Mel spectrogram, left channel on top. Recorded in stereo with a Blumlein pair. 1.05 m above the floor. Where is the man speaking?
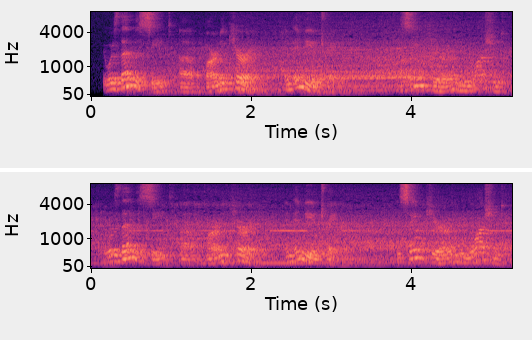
50° left, 1.9 m; by 5.2 s 80° right, 1.5 m.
